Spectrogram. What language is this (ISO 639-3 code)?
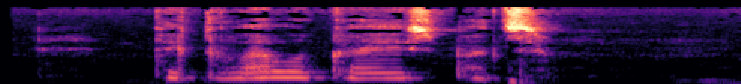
ltg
